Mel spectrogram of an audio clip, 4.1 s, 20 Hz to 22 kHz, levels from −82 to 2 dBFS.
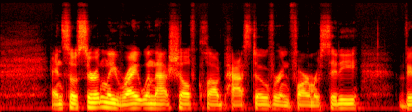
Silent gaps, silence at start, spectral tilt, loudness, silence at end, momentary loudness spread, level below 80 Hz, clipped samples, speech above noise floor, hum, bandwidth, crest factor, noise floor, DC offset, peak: none; 0 s; -4 dB/octave; -23 LUFS; 0 s; 11 LU; -70 dBFS; under 0.1%; 20 dB; none; over 20 kHz; 20 dB; -43 dBFS; under 0.1%; -4 dBFS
